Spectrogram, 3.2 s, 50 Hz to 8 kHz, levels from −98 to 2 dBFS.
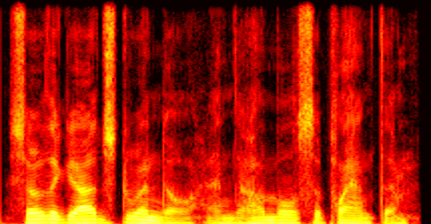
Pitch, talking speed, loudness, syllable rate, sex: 100 Hz, 165 wpm, -15 LUFS, 4.1 syllables/s, male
